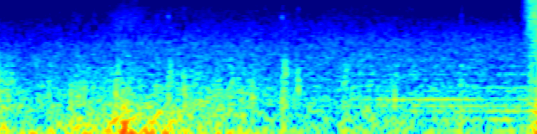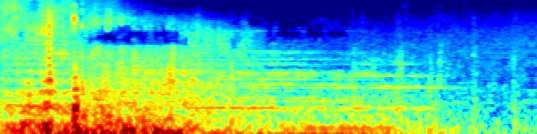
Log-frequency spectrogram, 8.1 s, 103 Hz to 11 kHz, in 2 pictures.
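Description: A Confringo blasting spell in Hogwarts Legacy on PS5 erupts into one loud, booming explosion midway, its rumble and crackle lingering over a steady background hum.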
